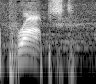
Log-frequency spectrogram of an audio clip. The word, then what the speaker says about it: Probst: As we just told you, Amoroso departing in favor of Tanner Probst, who makes his second appearance out of the bullpen for Fresno here this series. Probst is how you pronounce his last name, P-R-O-P-S-T, Tanner Probst, 6-foot, 190-pound, undrafted free agent in 2020, inked to a contract with the Rockies.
